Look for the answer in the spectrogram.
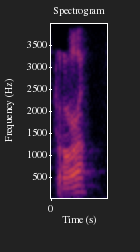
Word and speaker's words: Torah: One disputes that Torah is pronounced Torah, and the O sound in Torah is from a wa, or that shalom is pronounced with an O, and that O is also from a wa.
